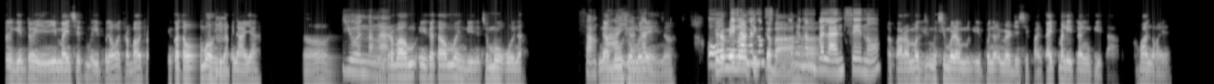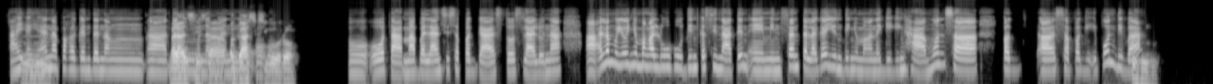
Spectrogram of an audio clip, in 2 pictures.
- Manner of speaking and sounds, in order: distorted speech; static; other background noise; gasp; chuckle
- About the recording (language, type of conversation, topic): Filipino, unstructured, Ano ang mga dahilan kung bakit mahalagang magkaroon ng pondong pang-emerhensiya?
